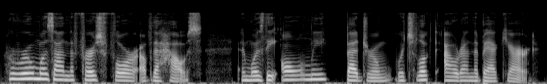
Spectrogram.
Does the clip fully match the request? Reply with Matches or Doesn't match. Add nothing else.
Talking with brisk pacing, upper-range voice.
Matches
